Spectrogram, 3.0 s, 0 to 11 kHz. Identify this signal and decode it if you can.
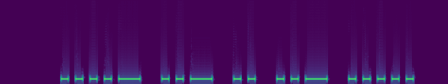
Morse code, heard as a keyed tone, about 25 wpm, 700 Hz. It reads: 4UIU5
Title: Five Challenging Letter-Number Combinations 25wpm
